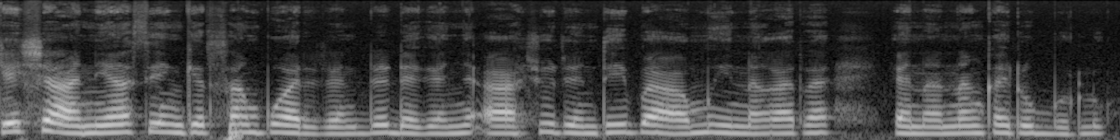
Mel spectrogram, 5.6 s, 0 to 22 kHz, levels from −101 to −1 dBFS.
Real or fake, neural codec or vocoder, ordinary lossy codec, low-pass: fake; vocoder, 44.1 kHz, 128 mel bands every 256 samples, BigVGAN v2; none; none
